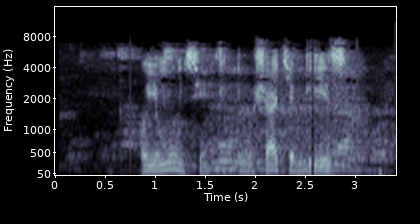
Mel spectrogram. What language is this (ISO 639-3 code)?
kin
